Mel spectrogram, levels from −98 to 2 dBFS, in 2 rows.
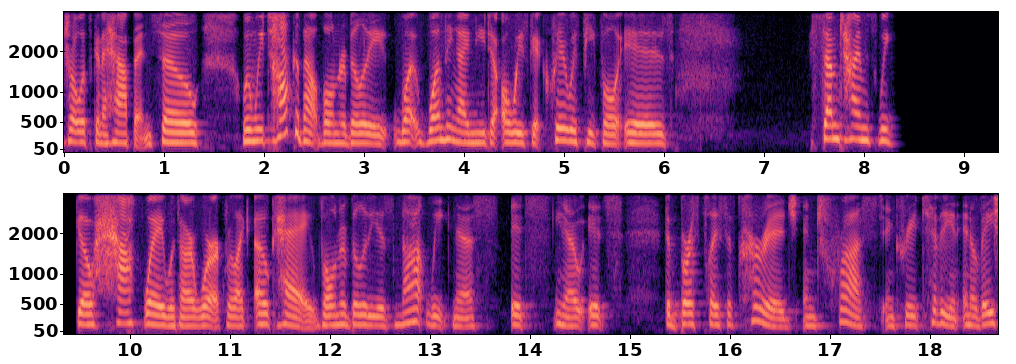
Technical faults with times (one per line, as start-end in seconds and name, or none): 8.27-9.49 call audio freeze
13.67-13.87 jitter buffer speed-up
14.28-14.67 jitter buffer speed-up
15.30-15.58 jitter buffer speed-up
16.05-18.60 jitter buffer speed-up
